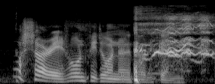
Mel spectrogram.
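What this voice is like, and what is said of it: Irish accent. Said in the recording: “You got to do an Irish accent... Finally, somebody that can do an Irish accent.”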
